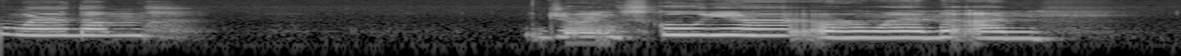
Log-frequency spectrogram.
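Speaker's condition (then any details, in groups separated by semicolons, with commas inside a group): Quadriplegic cerebral palsy; spastic quadriplegic type, hip surgery, one leg angled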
